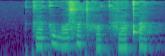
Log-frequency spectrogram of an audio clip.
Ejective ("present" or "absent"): present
